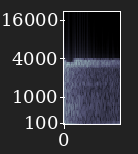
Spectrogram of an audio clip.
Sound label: hihat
